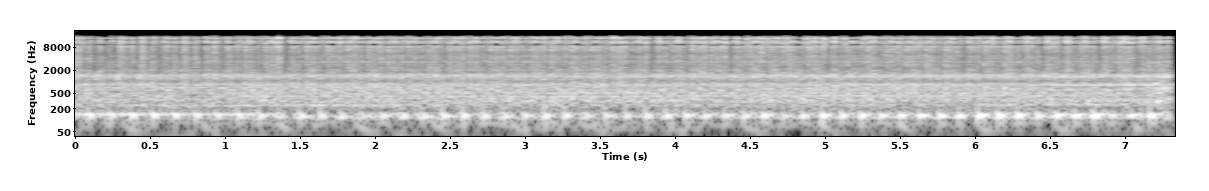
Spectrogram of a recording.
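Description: A sewing machine stitches steadily in free-motion quilting as fabric is guided by hand, giving a continuous mid-pitched mechanical hum with a fast, even pulsing of the needle throughout, fairly close and without pause.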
